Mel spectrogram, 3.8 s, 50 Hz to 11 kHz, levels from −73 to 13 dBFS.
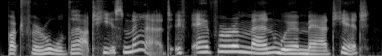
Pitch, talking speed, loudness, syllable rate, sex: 255 Hz, 220 wpm, -15 LUFS, 4.6 syllables/s, female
